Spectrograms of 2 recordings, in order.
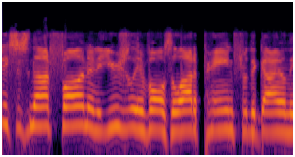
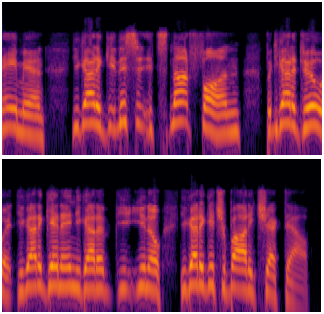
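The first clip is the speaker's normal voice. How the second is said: ordinary talk, nothing marked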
